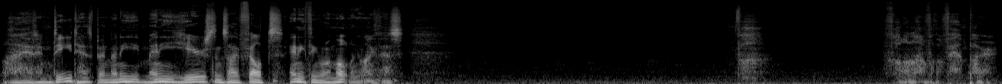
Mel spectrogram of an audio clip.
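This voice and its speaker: A man playing a tender, bashful centuries-old vampire in an intimate audio roleplay, speaking formally and hesitantly in a deep, husky voice. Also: a little mellow. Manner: hesitant, halting, earnest, formal wording.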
